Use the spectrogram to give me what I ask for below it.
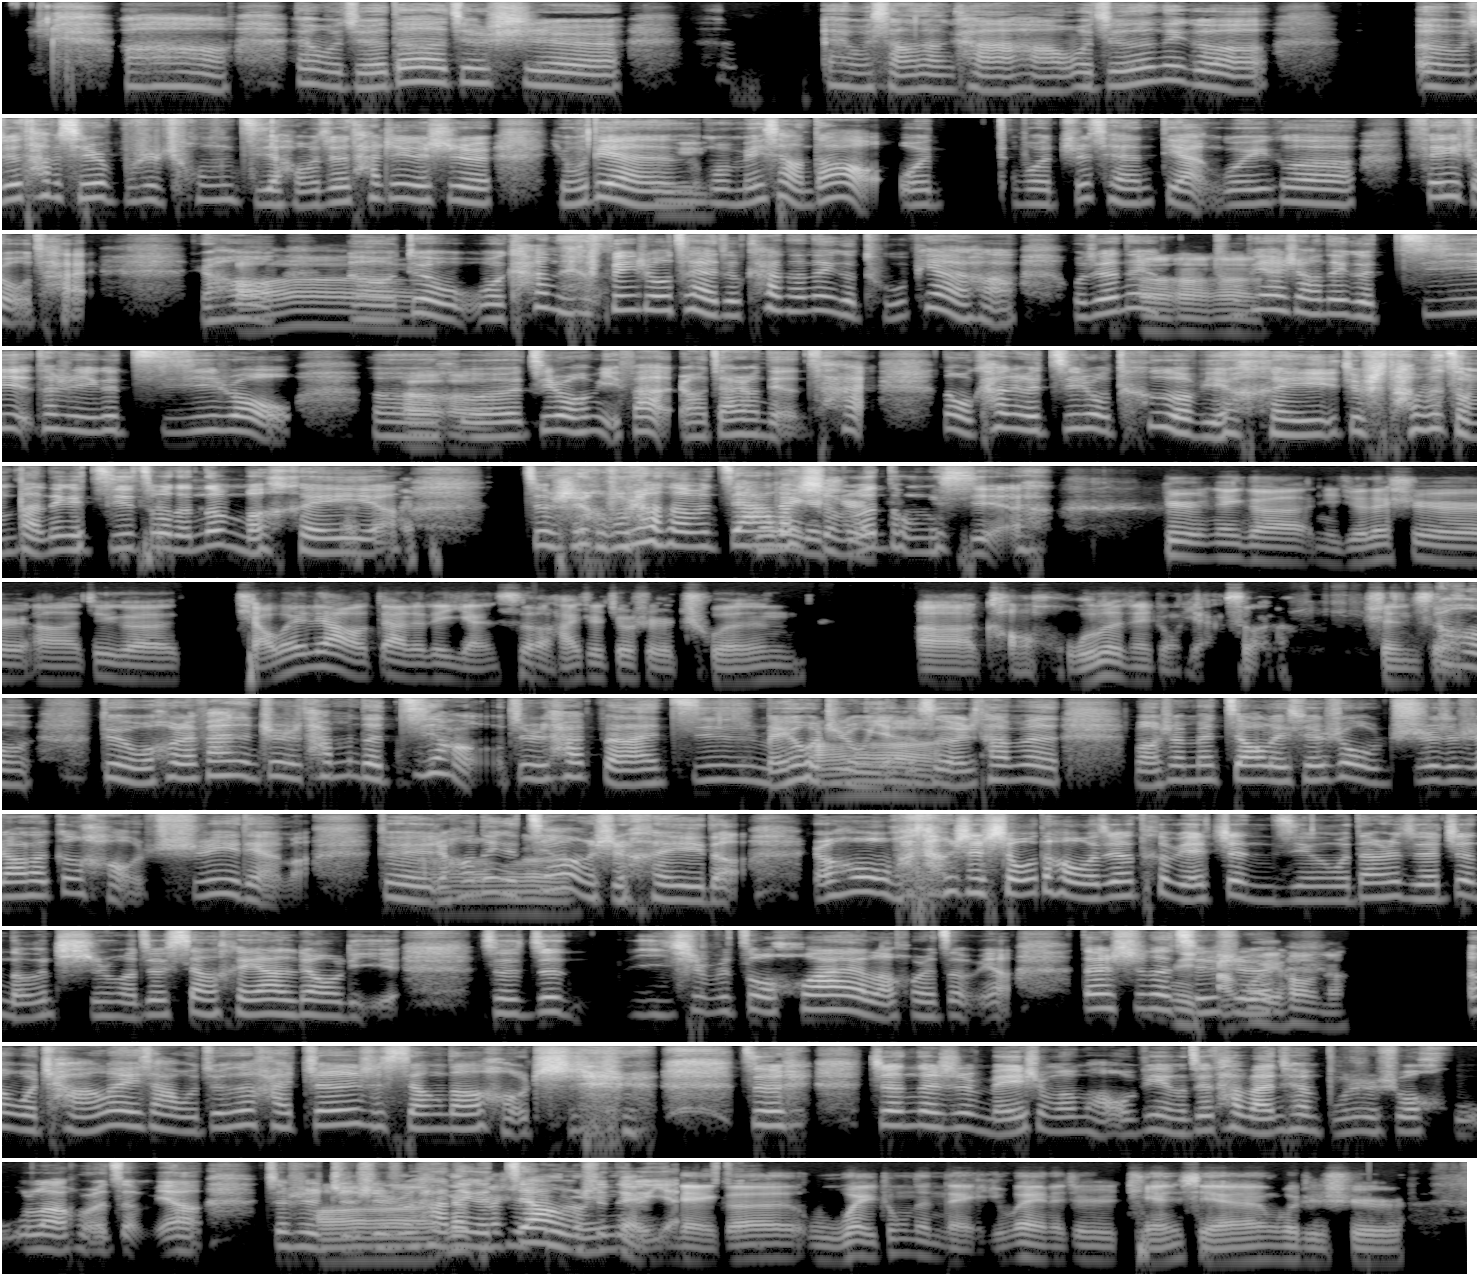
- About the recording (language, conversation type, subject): Chinese, podcast, 你怎么看待点外卖和自己做饭这两种选择？
- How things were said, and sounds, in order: teeth sucking; other background noise; chuckle; laugh; laughing while speaking: "这种颜色"; laughing while speaking: "我当时收到"; laughing while speaking: "吃"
